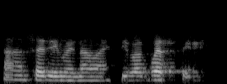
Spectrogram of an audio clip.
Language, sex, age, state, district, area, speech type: Kannada, female, 18-30, Karnataka, Hassan, rural, conversation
